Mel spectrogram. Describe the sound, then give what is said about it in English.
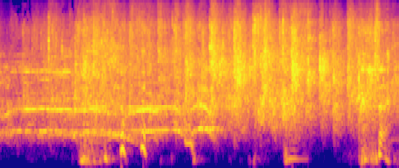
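A live audience claps and applauds at a comedy show recording, a dense steady patter of hands with voices talking over it. “We are live, in case you couldn't tell from the people who are in the crowd.”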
